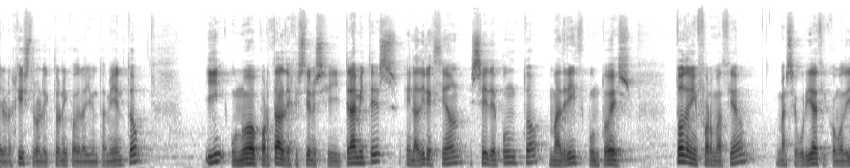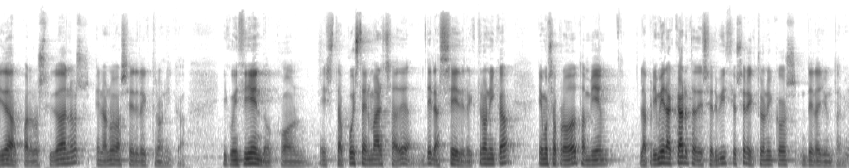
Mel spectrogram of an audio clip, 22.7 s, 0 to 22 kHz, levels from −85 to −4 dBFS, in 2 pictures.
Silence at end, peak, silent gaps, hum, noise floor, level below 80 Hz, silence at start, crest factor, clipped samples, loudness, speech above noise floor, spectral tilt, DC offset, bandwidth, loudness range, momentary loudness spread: 0 s; -6 dBFS; none; none; -55 dBFS; -56 dBFS; 0 s; 22 dB; under 0.1%; -26 LUFS; 29 dB; -5 dB/octave; under 0.1%; 17 kHz; 3 LU; 11 LU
